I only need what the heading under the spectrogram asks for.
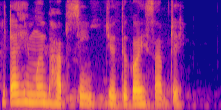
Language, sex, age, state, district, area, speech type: Odia, female, 18-30, Odisha, Bargarh, urban, spontaneous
